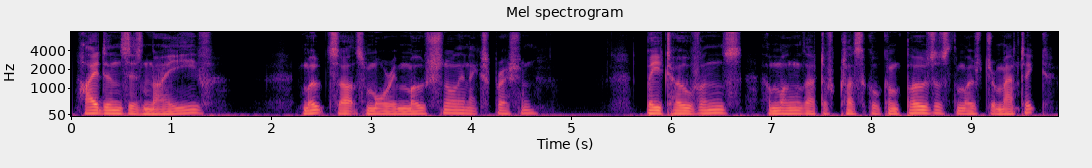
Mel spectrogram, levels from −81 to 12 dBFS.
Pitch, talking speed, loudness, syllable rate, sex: 95 Hz, 105 wpm, -20 LUFS, 4.3 syllables/s, male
